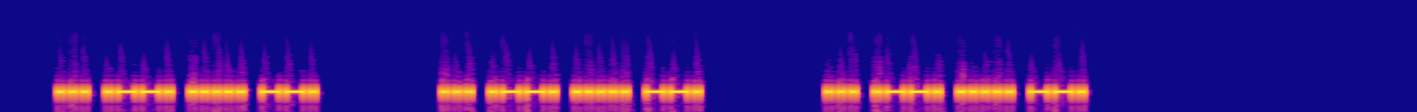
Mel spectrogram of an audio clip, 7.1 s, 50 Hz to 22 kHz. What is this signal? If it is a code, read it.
Morse code, heard as a keyed tone, about 40 wpm, 700 Hz. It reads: SP5G SP5G SP5G
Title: DXCC-100 Call Signs - 4 Characters - Repeated 3x - 40wpm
